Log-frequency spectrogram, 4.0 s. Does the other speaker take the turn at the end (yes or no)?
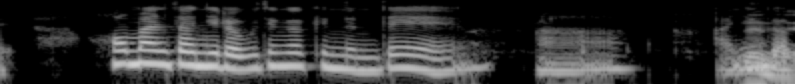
yes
